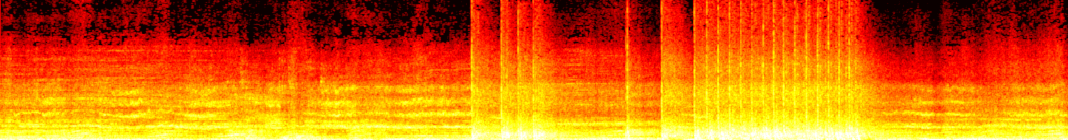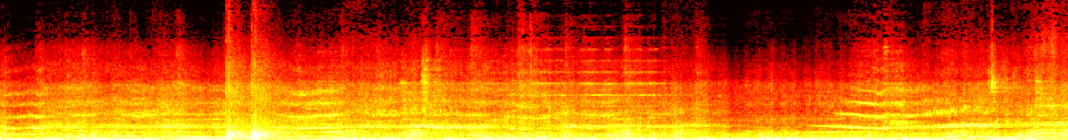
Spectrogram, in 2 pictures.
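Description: Small hatchback car engines revving as the cars spin and skid on the arena floor, with tyre squeal, over music playing through the arena speakers. Louder bursts of noise come about seven seconds in, for a few seconds from about ten seconds in, and again around twenty seconds in.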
